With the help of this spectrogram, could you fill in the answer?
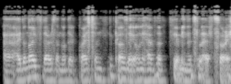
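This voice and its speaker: A man with a hoarse, sore-throated voice giving an informal panel answer, searching for his words as a guest speaker. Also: medium pitch, fairly even intonation, a little fast, pushed and bright, low-quality recording.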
